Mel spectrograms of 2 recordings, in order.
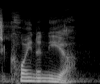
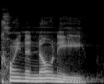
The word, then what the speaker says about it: Koinonia: The name of it was Koinonia, a Greek word, of course, for fellowship. None of us knew how to say it. So on Long Island, everybody's saying, go to that Koinononi, whatever it is.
